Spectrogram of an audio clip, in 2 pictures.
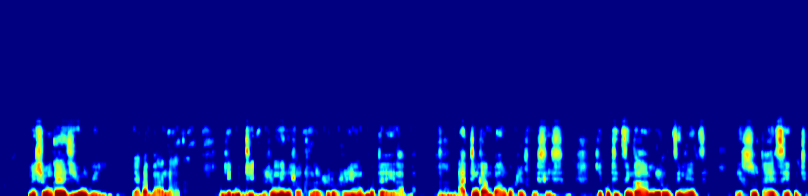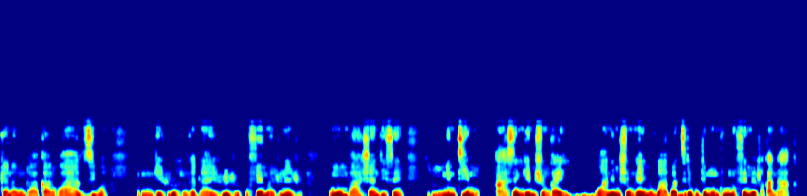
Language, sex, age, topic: Ndau, male, 18-24, health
